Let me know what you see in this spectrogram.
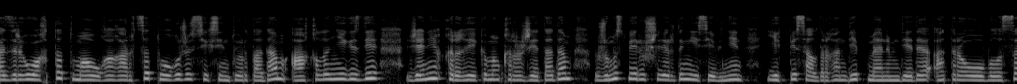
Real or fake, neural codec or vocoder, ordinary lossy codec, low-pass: real; none; none; 9.9 kHz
